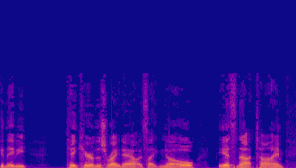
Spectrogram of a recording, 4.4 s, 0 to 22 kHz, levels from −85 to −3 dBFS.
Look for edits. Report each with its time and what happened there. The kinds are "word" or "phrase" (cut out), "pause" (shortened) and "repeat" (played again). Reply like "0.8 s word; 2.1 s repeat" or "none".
none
